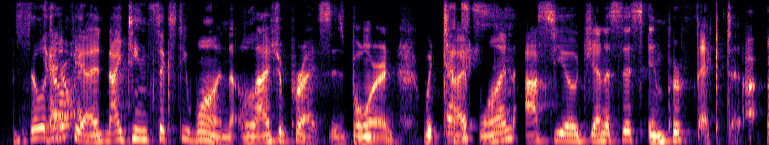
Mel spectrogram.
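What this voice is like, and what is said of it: Sarcastic reading voice. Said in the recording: “Don't put it in a sarcastic voice ... sarcastic. That was my podcast voice.”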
